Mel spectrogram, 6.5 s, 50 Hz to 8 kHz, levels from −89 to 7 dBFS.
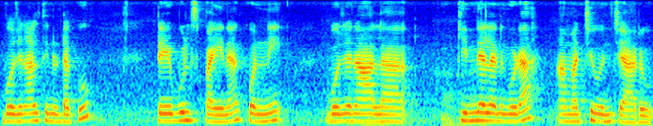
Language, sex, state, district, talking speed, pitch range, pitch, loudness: Telugu, female, Telangana, Mahabubabad, 90 wpm, 165-190 Hz, 175 Hz, -17 LUFS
